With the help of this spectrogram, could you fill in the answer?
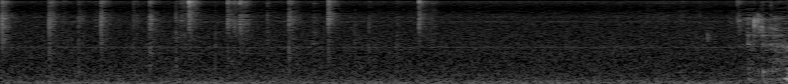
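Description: A solid clear quartz crystal point, about a hand's length, is held upright in one hand and tapped with the long natural nails of the other. Light, crisp clicking taps come in an irregular series over a faint steady hiss, with each tap dying away almost at once.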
